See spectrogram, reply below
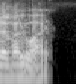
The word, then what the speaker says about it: Levallois: it's Paris Levallois. Is that how it's pronounced? – Yes. Yeah. So, Levallois.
